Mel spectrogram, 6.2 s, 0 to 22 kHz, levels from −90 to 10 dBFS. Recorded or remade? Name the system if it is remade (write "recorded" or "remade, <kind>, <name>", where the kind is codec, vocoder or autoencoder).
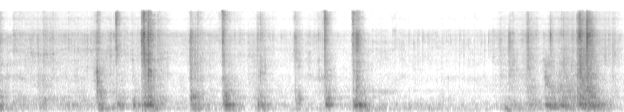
remade, codec, SNAC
